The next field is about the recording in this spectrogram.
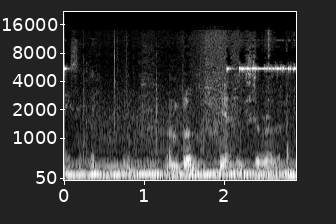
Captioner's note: beeping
